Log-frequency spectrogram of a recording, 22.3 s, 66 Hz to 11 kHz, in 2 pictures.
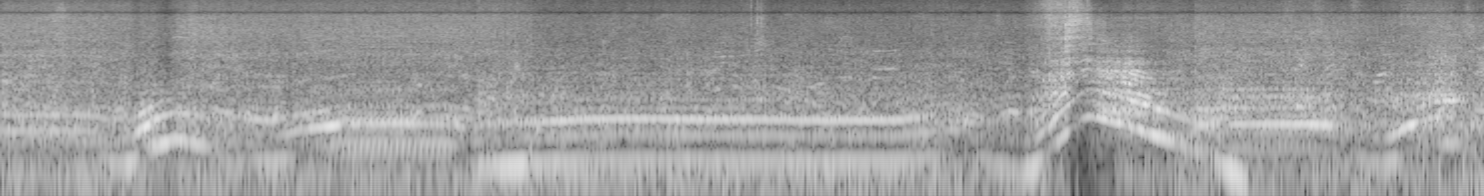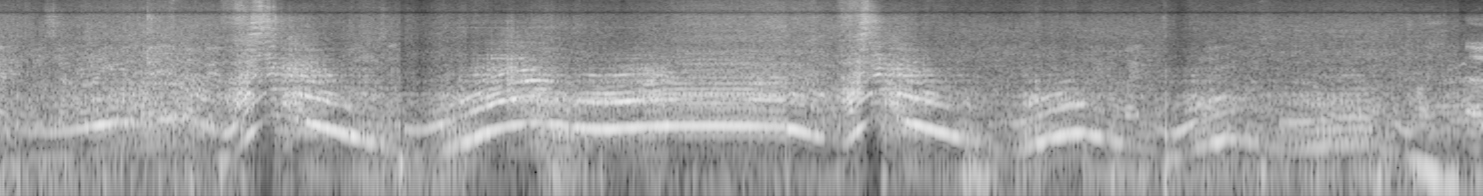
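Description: Lexus LFA's V10 idling in neutral, then revved hard three times, each rev shooting up and dropping back within about a second, with smaller blips of the throttle in between.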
